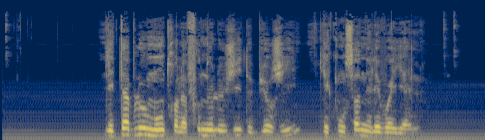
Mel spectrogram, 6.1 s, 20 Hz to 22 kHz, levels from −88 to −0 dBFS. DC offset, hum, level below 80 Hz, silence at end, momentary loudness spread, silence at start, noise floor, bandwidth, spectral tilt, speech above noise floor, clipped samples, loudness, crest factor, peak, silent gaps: under 0.1%; 50 Hz at -40 dBFS; -42 dBFS; 0.35 s; 19 LU; 0.05 s; -44 dBFS; 16 kHz; -4 dB/octave; 24 dB; under 0.1%; -20 LUFS; 20 dB; -2 dBFS; none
